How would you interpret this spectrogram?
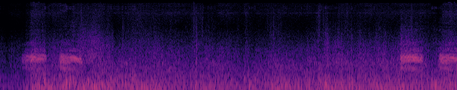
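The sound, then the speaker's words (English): Crows give loud, harsh alarm calls while mobbing an eagle, two calls near the start and two more near the end, over a steady rushing wind or water noise. No one speaks. “When they spot an eagle, they make loud alarm calls and fly up to confront the threat.”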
